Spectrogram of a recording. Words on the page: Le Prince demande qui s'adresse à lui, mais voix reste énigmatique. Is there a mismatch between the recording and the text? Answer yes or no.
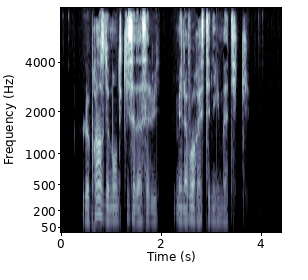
yes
